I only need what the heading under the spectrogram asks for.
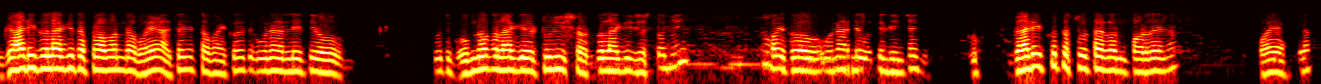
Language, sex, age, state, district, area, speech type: Nepali, male, 60+, West Bengal, Kalimpong, rural, conversation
